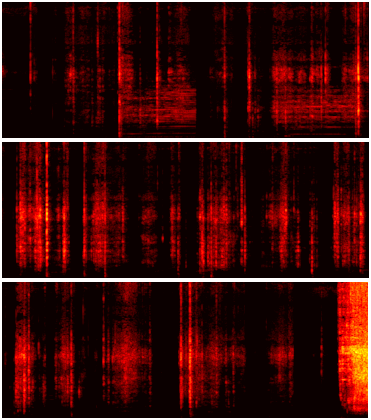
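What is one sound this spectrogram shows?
Hands squelch and rub wet fish pieces on a metal plate.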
